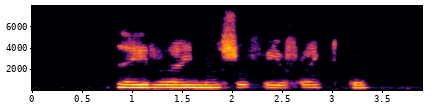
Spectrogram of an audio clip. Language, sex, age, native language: Icelandic, female, 6, Icelandic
